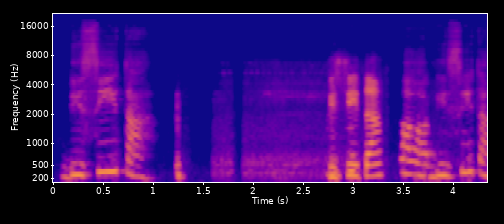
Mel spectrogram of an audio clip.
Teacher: When it's a noun, the stress is on the second to the last syllable.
